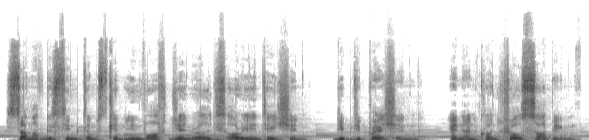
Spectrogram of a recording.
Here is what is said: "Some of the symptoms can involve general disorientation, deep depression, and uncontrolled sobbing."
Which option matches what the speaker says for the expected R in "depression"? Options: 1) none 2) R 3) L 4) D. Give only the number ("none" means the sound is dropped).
2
